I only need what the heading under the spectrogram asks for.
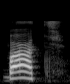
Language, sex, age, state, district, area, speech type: Bengali, female, 60+, West Bengal, South 24 Parganas, rural, read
